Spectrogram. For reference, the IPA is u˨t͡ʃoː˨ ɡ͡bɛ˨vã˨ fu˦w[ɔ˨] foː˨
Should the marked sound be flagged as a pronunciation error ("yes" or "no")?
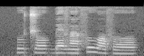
no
